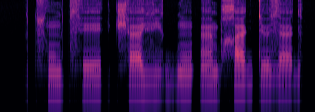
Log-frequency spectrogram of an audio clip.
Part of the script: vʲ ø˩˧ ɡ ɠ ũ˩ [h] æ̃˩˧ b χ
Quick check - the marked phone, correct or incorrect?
incorrect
